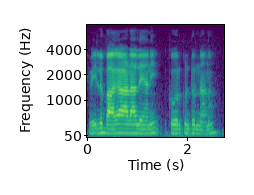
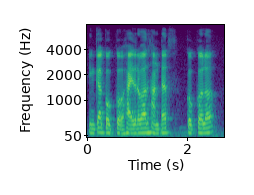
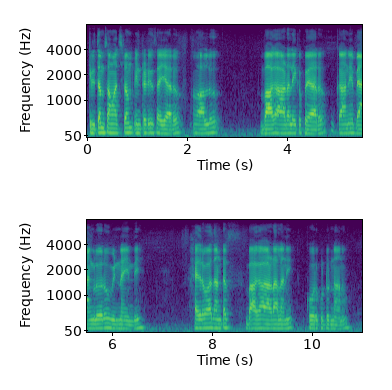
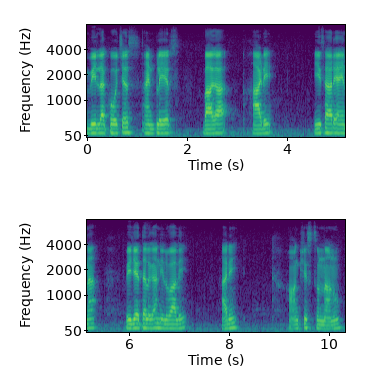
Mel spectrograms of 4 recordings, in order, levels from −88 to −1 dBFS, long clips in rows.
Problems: constant background noise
